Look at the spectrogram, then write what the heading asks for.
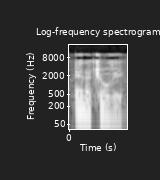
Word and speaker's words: anchovy: name is in anacho anchovy is anchovy but it's it's said anchovy yeah you gotta say with the accent you gotta say it correctly anchovy i love that bed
